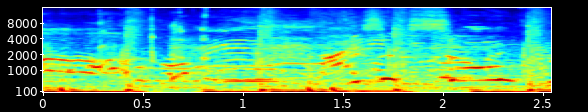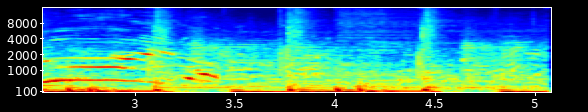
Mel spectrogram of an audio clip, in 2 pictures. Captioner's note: laughing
